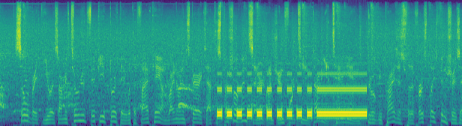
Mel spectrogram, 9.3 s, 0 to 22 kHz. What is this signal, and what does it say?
Telephone call progress tone (North American plan), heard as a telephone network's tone, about 350, 440 Hz, 0.1 s on and 0.1 s off. Stutter dial tone.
